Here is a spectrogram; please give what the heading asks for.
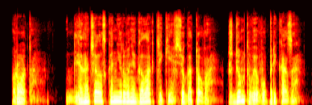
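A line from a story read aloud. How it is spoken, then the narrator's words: Calm. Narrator (Russian): спокойно произнес начальник экспедиции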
